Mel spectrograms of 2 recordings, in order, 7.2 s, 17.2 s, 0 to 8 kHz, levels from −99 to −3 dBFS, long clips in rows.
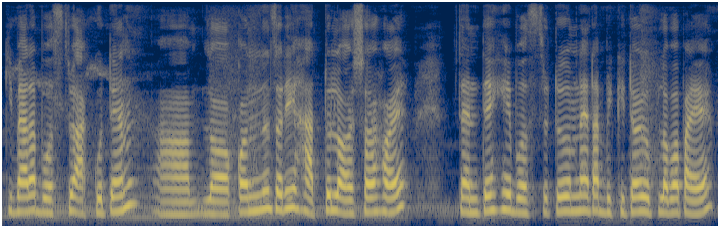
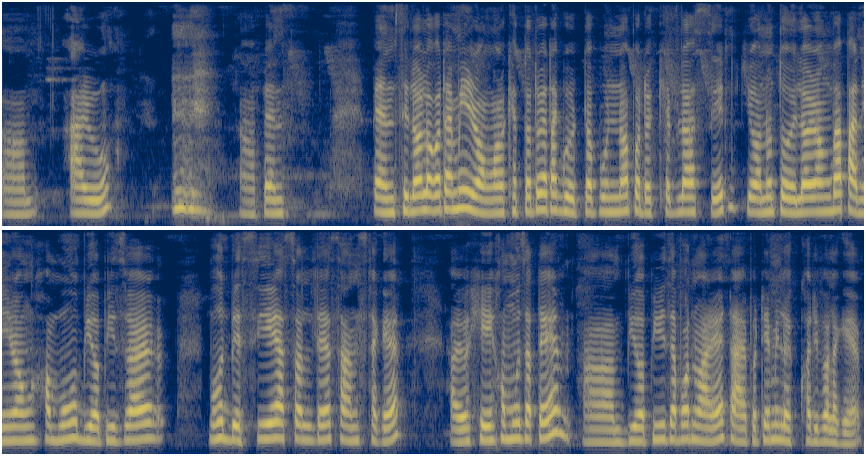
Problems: background sounds at intervals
